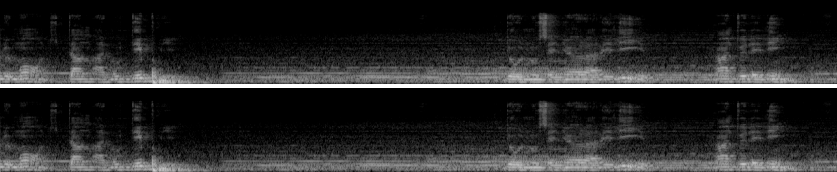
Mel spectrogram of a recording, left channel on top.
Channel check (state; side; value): identical; both; correlation 1.00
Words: le monde tend à nous dépouiller. Donne-nous, Seigneur, à relire entre les lignes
